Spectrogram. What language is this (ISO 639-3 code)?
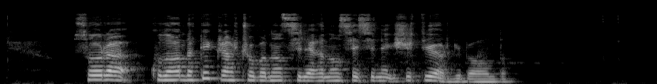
tur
